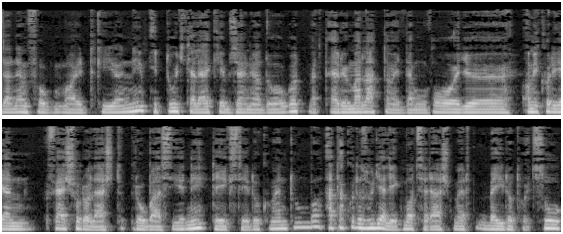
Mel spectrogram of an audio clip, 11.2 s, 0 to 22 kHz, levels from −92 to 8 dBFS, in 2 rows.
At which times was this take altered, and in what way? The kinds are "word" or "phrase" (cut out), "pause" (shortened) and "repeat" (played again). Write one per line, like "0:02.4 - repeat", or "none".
0:04.3 - word

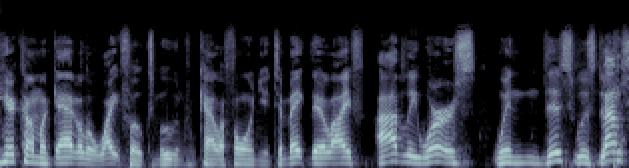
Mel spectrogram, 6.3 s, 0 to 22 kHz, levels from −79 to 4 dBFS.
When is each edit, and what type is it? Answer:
0:03.7 - pause
0:04.8 - pause

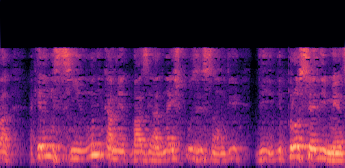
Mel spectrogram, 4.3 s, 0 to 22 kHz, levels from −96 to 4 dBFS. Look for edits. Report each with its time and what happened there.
0:03.1 - pause

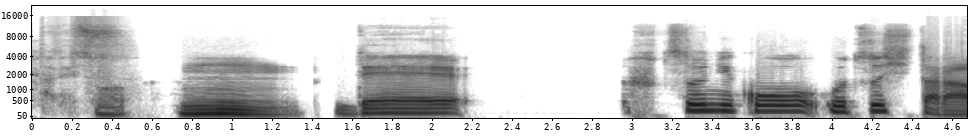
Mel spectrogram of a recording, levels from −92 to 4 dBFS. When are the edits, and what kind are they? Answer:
0:01.4 - pause

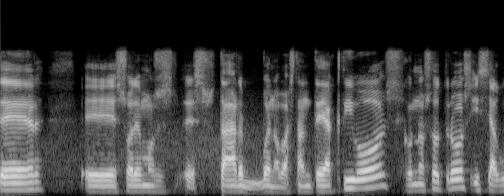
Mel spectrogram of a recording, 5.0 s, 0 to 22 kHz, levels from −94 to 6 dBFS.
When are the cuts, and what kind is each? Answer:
0:04.0 - word

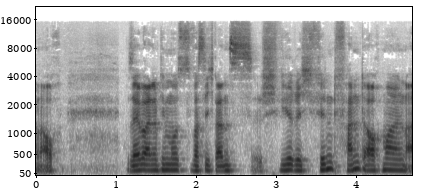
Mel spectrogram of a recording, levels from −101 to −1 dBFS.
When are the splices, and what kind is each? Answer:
0:01.0 - pause
0:01.5 - word
0:02.2 - word
0:03.7 - word

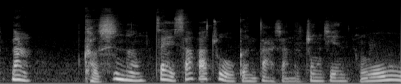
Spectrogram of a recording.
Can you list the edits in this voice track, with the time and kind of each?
0:01.5 - word

